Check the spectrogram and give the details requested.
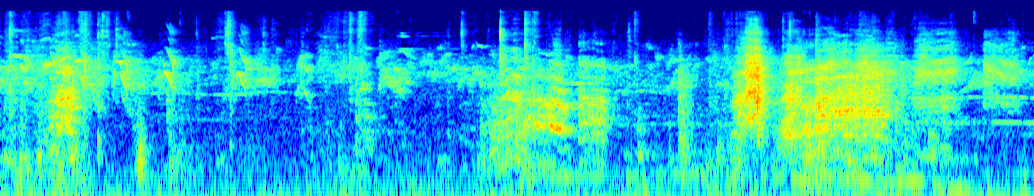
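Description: Macaws give harsh, raucous squawks in ragged bursts, the loudest near the end, over the clatter and chatter of a busy aviary.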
